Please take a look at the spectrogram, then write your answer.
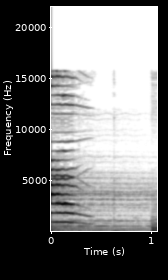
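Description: A cat meows once in the video game Nuclear Blaze, a clear, close, drawn-out cry that falls in pitch and fades, followed by a brief low electronic tone.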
